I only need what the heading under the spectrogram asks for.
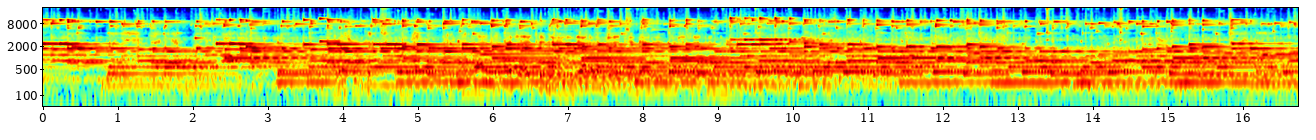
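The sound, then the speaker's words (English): A German disc music box plays a Christmas melody from a reproduction disc made in Vermont, its bright plucked metallic tones ringing steadily with sustained shimmering overtones, clear with no talking over it. “And they came up with this disc system. This is a German box.”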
